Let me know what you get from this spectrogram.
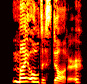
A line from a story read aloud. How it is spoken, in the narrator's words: Elizabeth sighed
